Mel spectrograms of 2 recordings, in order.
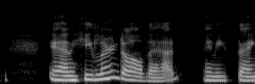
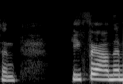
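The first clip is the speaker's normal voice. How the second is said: usual speaking voice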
